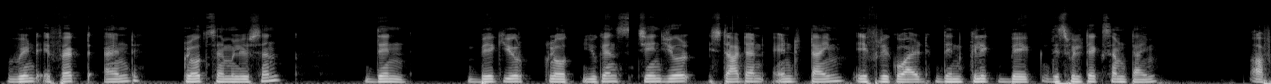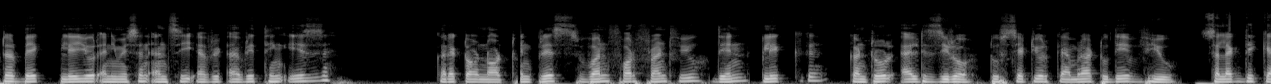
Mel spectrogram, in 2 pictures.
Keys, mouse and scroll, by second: 1.4 click, 2.7 scroll down 1, 2.8-11.3 middle drag, 12.3-12.6 scroll down 1, 12.6 middle click, 13.3 scroll up 2, 13.5 middle click, 14.3 space, 18.7 space, 19.1 space, 19.9 space, 21.0 KP_1, 21.7 ctrl+alt+KP_0, 22.4 ctrl+z, 23.1 click.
